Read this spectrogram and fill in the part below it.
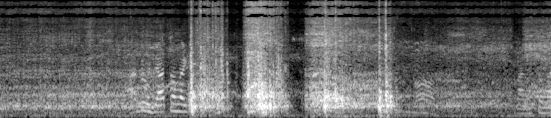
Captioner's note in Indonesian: Body crunch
